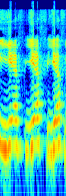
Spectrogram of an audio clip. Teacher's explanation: फ में हमारे ऊपर के दो दांत नीचे के हंठ की तरी को टच करते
